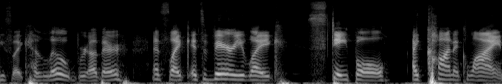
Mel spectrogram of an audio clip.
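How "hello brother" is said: acted-out smug, cocky, self-satisfied tone. Retelling the pilot scene of a show, imitating Damon's cocky tone. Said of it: "in his cocky".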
